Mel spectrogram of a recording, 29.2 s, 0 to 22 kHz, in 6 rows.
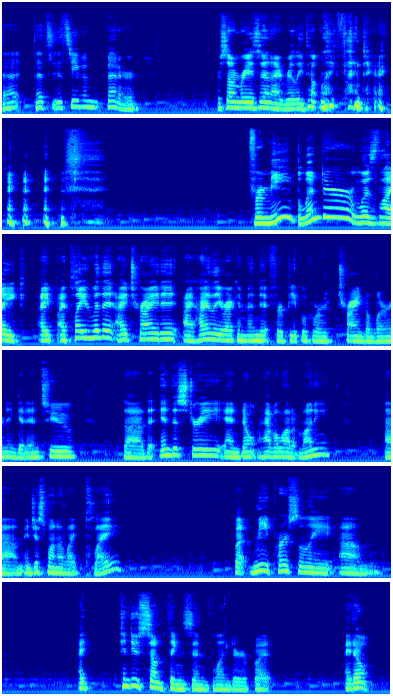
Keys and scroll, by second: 7.5 s, 8.1 ctrl+z, 8.6 s, 13.4 ctrl+z, 20.8 ctrl+z, 21.3 s.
